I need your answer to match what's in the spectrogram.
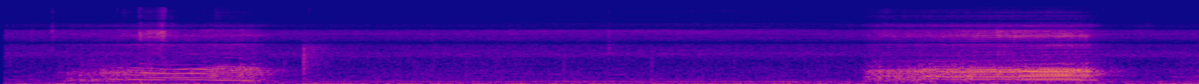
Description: Load Snoring in Army Barracks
